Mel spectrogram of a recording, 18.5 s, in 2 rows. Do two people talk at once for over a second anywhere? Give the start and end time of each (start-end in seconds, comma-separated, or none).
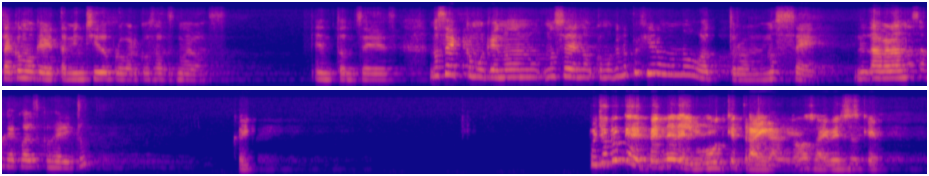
none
